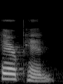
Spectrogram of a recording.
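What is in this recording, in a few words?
"hairpin", English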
